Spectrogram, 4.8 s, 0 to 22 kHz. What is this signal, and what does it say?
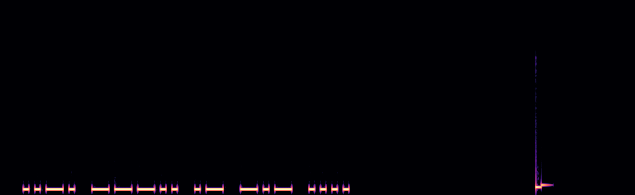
Morse code, heard as a keyed tone, about 27 wpm, 700 Hz. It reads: F8AKH
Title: Code Groups - 5 Letter:Numbers - 28wpm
